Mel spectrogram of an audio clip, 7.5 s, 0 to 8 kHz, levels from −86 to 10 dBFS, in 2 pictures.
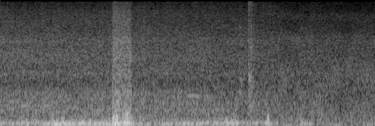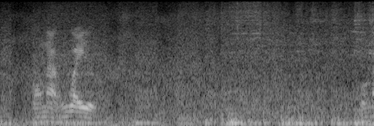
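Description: At 1.13 s the level steps up by about 10 dB with no ramp, and the background rises with it in the same instant, so the change is applied to the whole signal rather than to the source alone. It holds until 1.31 s and then falls back just as abruptly. This is a sudden gain jump, likely a digital gain setting switched directly from one sample to the next instead of being faded in.

From 1.52 to 1.54 s, a 20 ms piece of the sound is missing, filled with steady synthetic hiss. At 7.00 to 7.06 s a further 60 ms goes the same way. Both are sound dropped by the voice detector. The sender likely judged these quiet portions to be background, stopped transmitting, and the receiver substituted comfort noise until detection resumed.

Three stretches are sound chopped by the voice detector: 2.78 to 4.08 s, with about 1.08 s replaced in total; 4.82 to 5.96 s, about 820 ms; and 6.36 to 6.56 s, about 100 ms. 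Within each, the detector likely toggled between sending and muting repeatedly. The sound breaks up into fragments.

Throughout, nothing is heard above 8 kHz, which points to a 64 kbit/s G.722 call path.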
